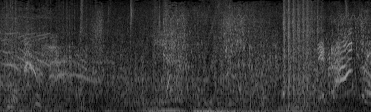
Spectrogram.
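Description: Heavy cartoon punches thud and smack.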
